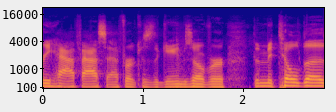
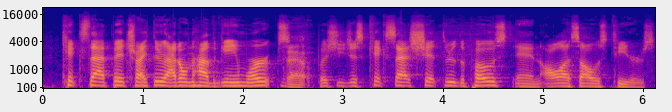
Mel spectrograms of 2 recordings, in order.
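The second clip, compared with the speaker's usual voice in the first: usual speaking voice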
